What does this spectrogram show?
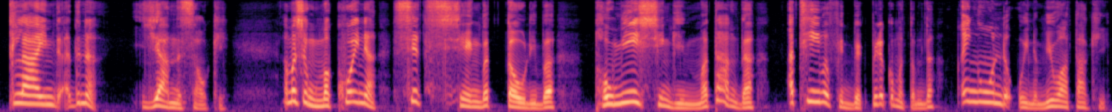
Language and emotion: Manipuri, angry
